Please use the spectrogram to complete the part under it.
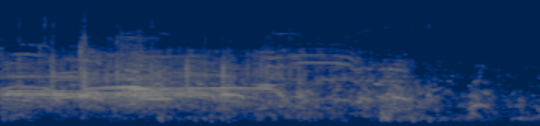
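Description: A marching band plays brass and drums outdoors, fading toward the end.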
